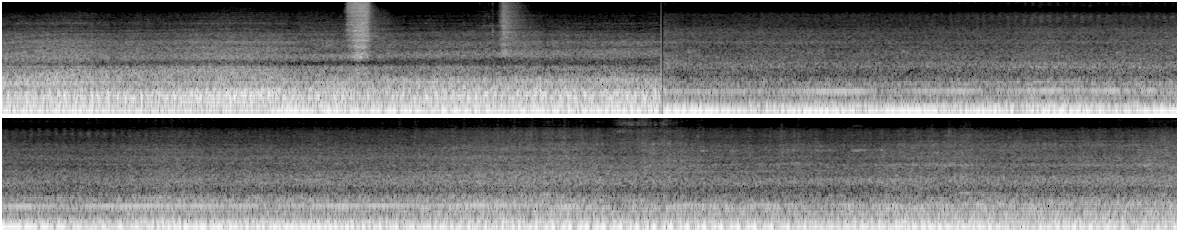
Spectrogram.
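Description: BNSF diesel freight locomotives and double-stack container cars passing close by, with a steady heavy low rumble. Two short sharp hisses come about four and six seconds in. About eight seconds in the sound changes abruptly to a steadier engine hum over the rumble of the passing cars.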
